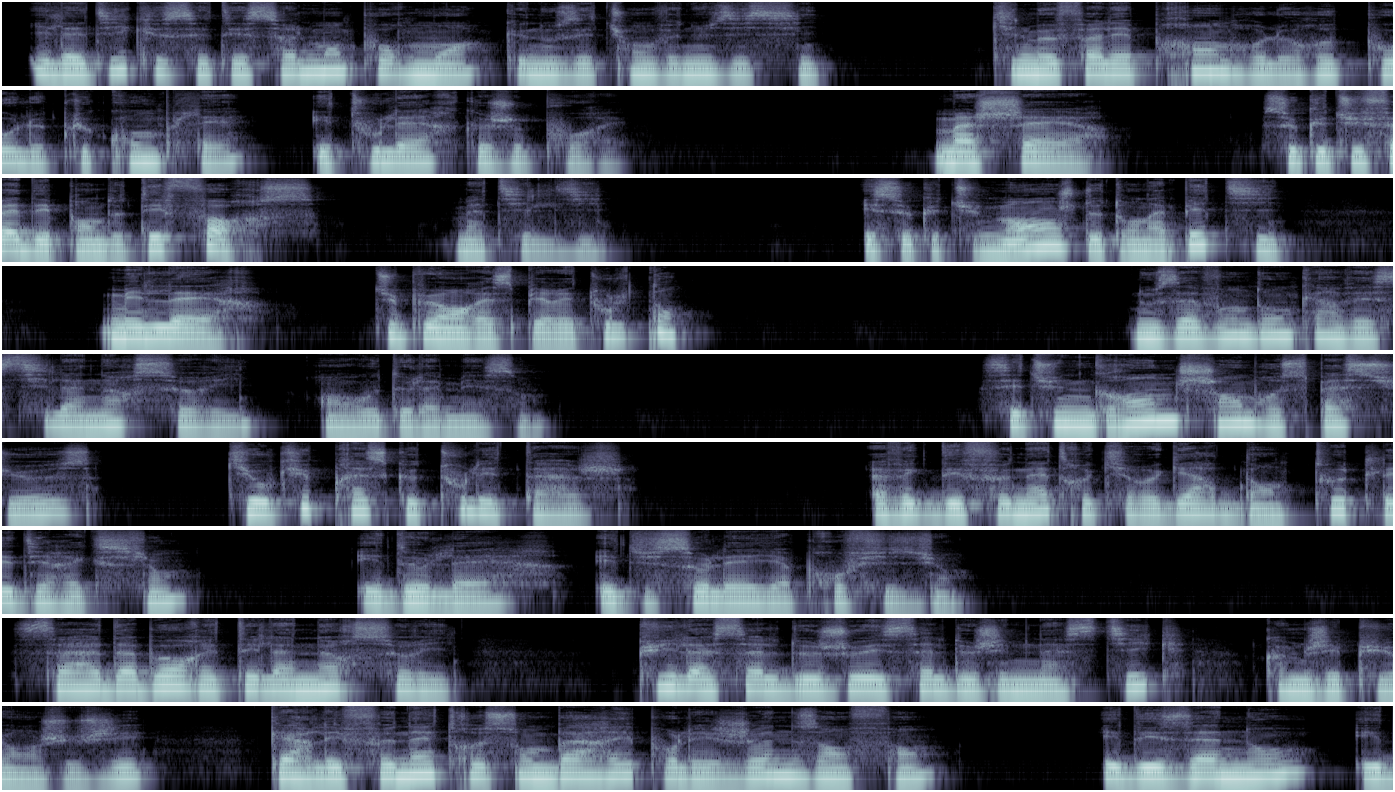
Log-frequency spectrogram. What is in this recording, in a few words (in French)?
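LIVRE AUDIO, comédienne; « Sorcières : la puissance invaincue des femmes » de Mona Chollet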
